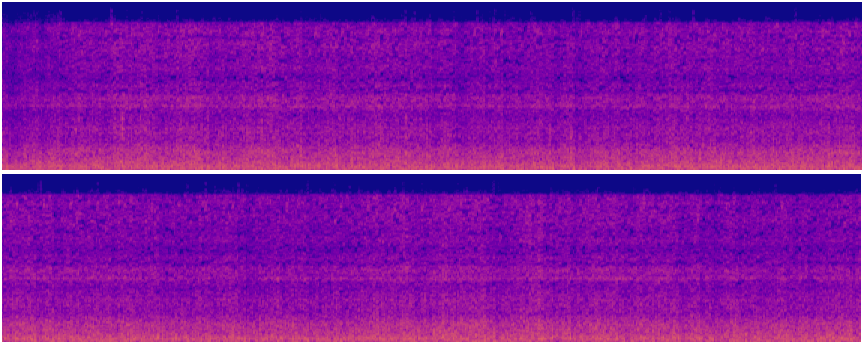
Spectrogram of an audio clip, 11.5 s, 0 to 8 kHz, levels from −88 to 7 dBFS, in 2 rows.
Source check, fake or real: real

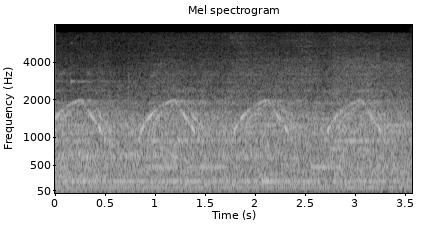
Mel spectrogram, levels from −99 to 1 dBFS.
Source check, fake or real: real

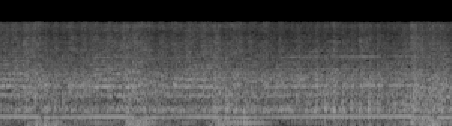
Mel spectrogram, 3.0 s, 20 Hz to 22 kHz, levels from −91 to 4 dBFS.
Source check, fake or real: real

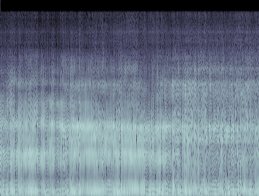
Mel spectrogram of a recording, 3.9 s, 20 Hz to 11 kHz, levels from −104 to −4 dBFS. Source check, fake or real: fake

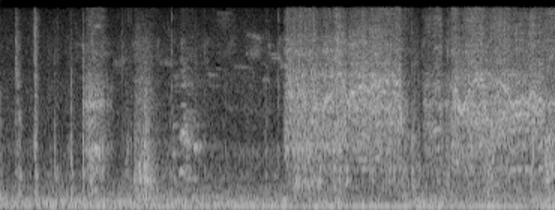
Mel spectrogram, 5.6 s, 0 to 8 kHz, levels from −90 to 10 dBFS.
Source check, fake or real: real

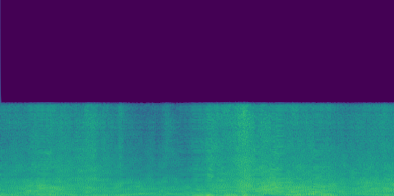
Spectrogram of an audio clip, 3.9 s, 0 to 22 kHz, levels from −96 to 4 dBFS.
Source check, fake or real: fake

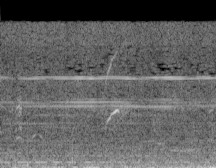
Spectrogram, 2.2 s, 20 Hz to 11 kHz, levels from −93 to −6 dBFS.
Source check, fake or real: real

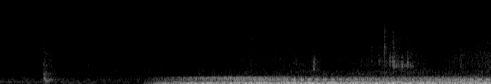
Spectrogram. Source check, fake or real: fake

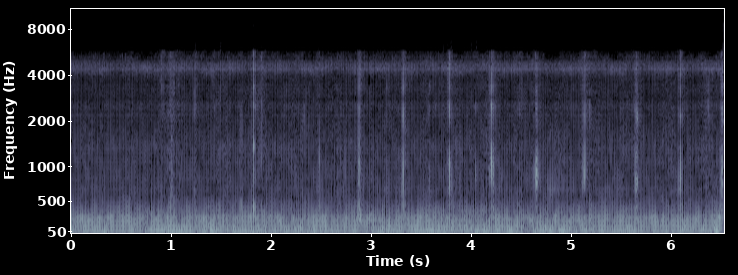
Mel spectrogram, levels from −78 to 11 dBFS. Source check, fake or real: fake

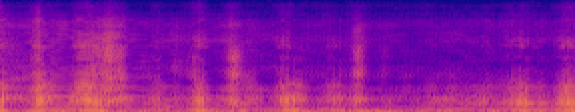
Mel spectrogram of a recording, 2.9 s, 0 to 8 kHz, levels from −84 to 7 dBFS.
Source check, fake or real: fake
